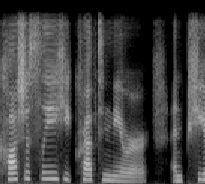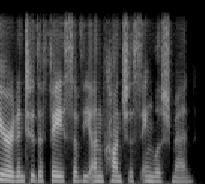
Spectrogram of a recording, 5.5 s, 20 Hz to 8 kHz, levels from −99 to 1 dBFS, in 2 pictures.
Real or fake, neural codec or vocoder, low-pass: fake; codec, 16 kHz, about 1 kbps, DyCAST, with the encoder's durations; 7.2 kHz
